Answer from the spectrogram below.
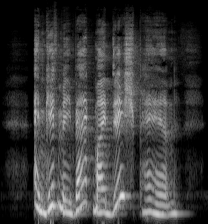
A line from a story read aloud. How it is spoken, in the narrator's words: added the Cookie Cook eagerly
